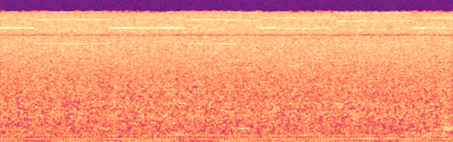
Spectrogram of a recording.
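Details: Quiet room with only a low electrical hum and soft even hiss; no chirps or other animal sounds are heard.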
